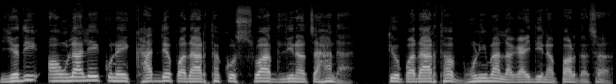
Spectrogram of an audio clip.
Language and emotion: Nepali, neutral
